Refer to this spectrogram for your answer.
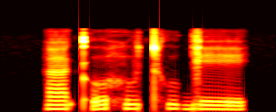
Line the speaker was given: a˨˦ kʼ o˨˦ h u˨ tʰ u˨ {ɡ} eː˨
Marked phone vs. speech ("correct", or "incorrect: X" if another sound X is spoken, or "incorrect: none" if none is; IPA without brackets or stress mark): correct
